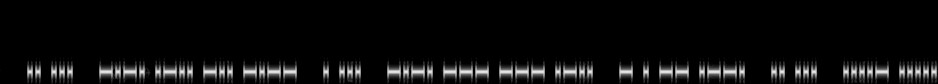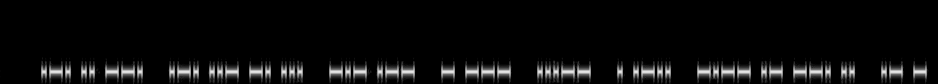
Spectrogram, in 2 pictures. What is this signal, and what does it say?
Morse code, heard as a keyed tone, about 30 wpm, 590 Hz. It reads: IS CLDY ES COOL TEMP IS 45 RIG RUNS KW TO 3 EL YAGI AT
